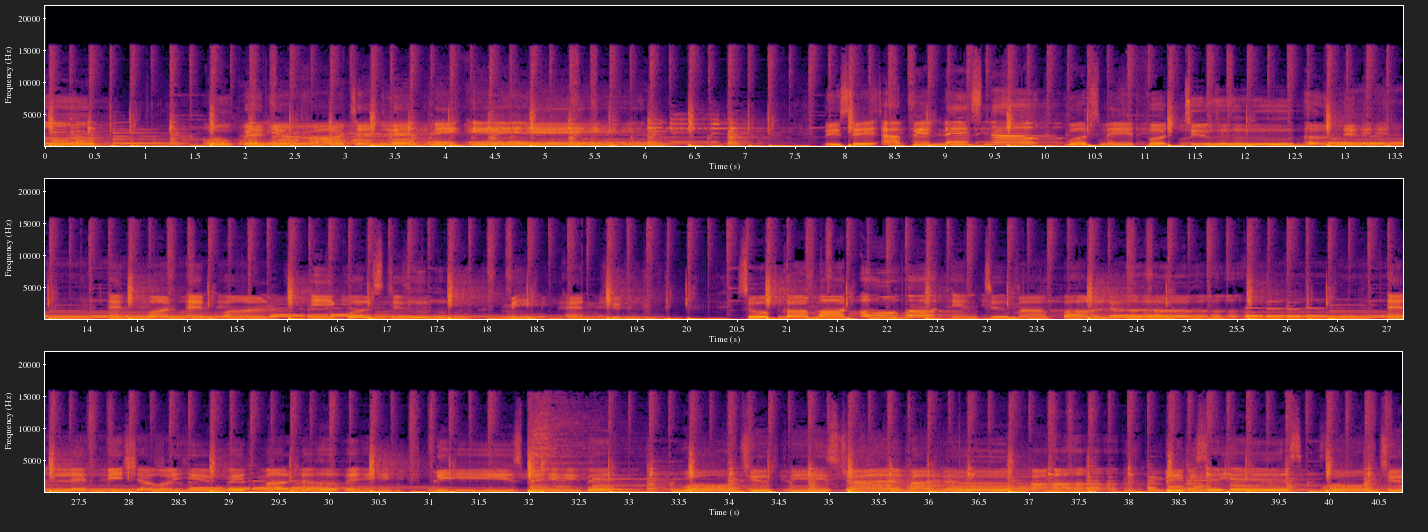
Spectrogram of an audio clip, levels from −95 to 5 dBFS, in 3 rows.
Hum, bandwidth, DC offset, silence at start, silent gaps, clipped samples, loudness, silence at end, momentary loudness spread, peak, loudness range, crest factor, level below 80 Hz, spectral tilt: none; 16.5 kHz; under 0.1%; 0 s; none; under 0.1%; -21 LUFS; 0 s; 6 LU; -2 dBFS; 2 LU; 18 dB; -26 dBFS; -5 dB/octave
